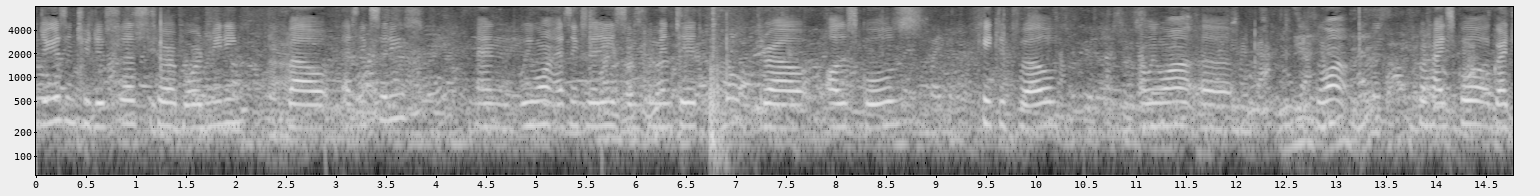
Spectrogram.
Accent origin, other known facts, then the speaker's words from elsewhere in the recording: Tustin, California, United States; born there; My parents are from San Luis Potosí, Mexico, but I was born here in Tustin.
